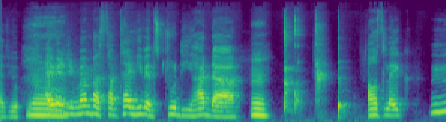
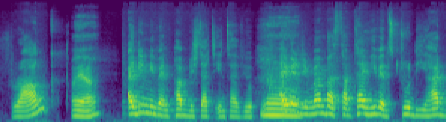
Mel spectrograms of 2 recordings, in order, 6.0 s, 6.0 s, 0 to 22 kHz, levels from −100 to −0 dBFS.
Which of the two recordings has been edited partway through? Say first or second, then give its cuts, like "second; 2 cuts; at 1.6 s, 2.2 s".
second; 1 cut; at 1.6 s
